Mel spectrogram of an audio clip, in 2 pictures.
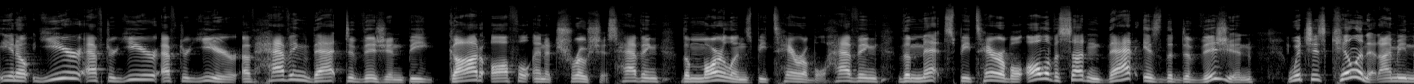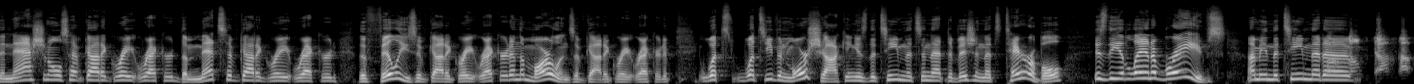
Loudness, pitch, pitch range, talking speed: -20 LUFS, 170 Hz, 145-215 Hz, 195 wpm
